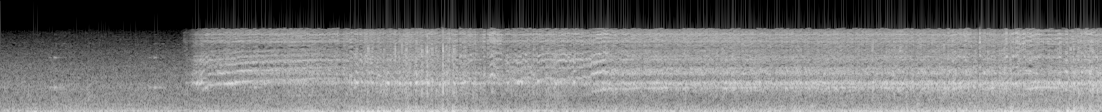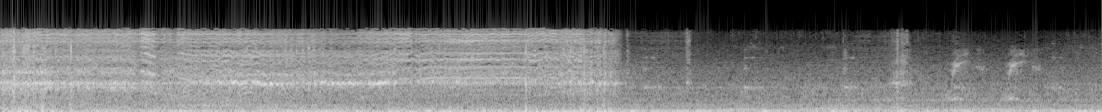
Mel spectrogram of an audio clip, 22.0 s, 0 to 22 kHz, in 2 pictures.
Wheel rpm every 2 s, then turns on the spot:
0, 120, 170, 220, 230, 230, 190, 140, 110, 0, 0.
none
